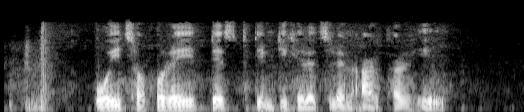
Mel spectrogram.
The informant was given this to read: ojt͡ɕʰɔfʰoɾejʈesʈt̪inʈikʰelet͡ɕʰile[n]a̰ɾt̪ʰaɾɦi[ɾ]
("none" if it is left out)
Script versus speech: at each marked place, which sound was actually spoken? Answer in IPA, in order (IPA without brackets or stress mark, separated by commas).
n, l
